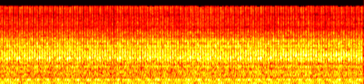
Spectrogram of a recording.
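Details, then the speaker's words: Non-turbo Isuzu Panther diesel being revved in a comparison of replaced versus reversed original liners, same temperature, oil brand and original cleaner; even clatter, no knocks or misfires, sounds the same as the turbo one. "kita beralih ke ini yang non Turbo ini kita gas suaranya juga sama"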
